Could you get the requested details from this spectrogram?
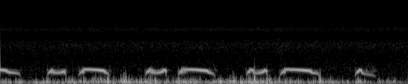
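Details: Cooing of a dove serving as trapping bait: paired notes, a brief rising coo then a drawn-out level-then-falling coo, repeated steadily with faint low background rumble.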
